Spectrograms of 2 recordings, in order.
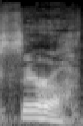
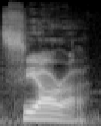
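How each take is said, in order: First: The name is pronounced like Sarah. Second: The name is pronounced like Ciara. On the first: The speaker calls it wrong. "I want to say Sarah" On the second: The speaker calls it right. "but Ciara"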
